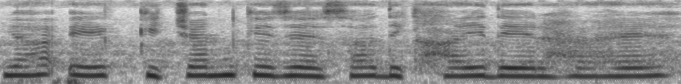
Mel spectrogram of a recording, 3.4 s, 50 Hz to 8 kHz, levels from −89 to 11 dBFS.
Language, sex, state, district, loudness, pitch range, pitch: Hindi, female, Uttar Pradesh, Lucknow, -14 LUFS, 255-275 Hz, 265 Hz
